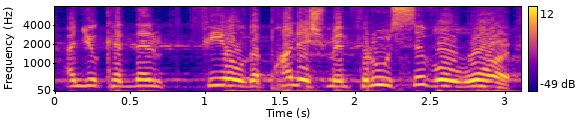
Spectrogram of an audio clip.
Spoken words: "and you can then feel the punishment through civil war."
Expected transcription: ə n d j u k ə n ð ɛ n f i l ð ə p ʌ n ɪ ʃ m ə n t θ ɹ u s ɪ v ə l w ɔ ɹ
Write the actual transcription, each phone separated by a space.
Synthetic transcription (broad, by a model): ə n j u k ə n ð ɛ n f i l ð ə p ʌ n ɪ ʃ m ə n t θ ɹ u s ɪ v ə l w ɔ ɹ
